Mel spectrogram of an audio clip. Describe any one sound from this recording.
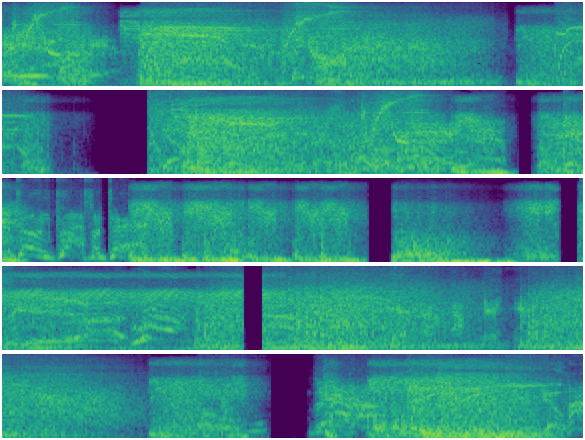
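Energy blasts burst and roar.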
